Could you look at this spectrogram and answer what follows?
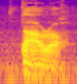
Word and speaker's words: Douro: and that's the region where it's grown all right Dora so daro correct way to say let's get into flavor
